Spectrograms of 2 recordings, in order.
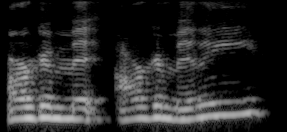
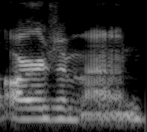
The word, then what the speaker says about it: Argemone: It's and you may need to correct me in how I'm pronouncing it, but it's argamini, argamini mexicana.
